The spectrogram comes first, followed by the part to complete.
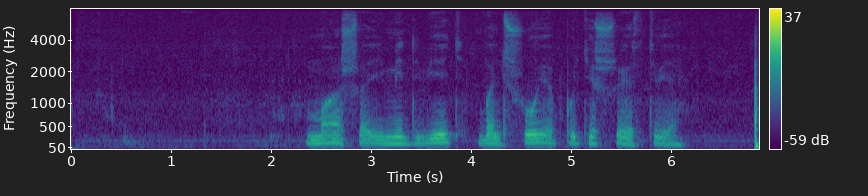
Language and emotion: Russian, sad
